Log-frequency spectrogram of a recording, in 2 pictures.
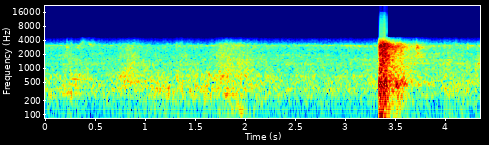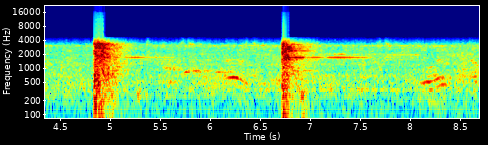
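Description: Three hard clanging blows of a tool striking an object being smashed, each ringing briefly, about a second and a half to two seconds apart.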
